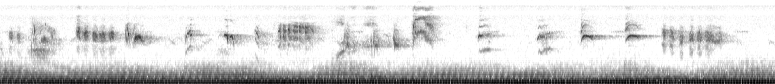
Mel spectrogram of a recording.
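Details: California Thrasher singing, heard on a hike through the Hillside Wilderness Preserve in Monrovia, with a mockingbird-like song that keeps switching between varied phrases. It gives a jumble of chirps, slurred notes and short whistles over a strong, steady low hum.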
